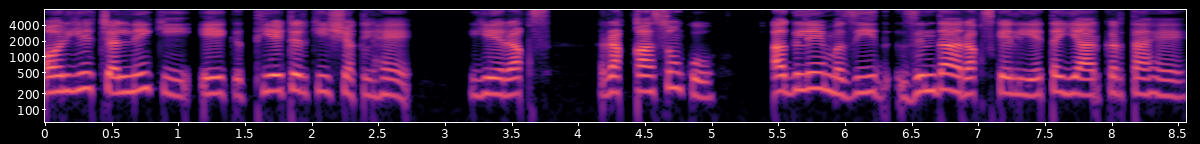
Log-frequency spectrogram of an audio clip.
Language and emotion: Urdu, neutral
